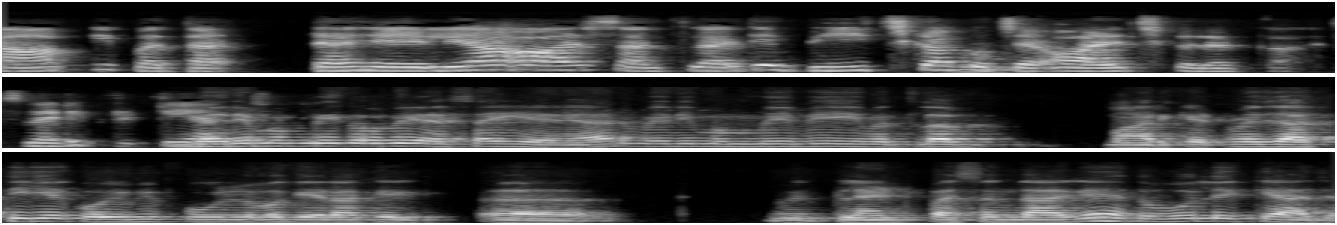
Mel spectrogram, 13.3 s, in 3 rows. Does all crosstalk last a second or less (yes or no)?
yes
